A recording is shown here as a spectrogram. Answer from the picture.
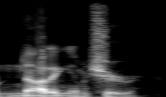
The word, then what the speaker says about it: Nottinghamshire: I actually was told that Shire is not pronounced Shire unless it's pronounced Sheer or something like that. – So Nottinghamshire.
